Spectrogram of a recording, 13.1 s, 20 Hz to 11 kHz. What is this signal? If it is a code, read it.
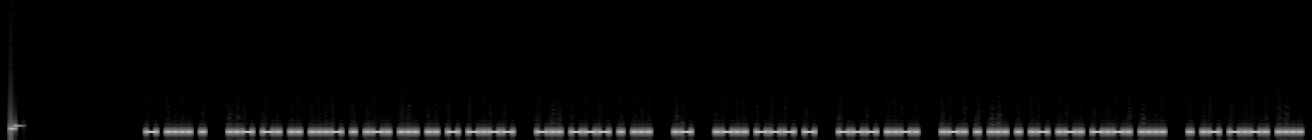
Morse code, heard as a keyed tone, about 36 wpm, 700 Hz. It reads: THE UNIVERSITY DOES A LOT OF RESEARCH EACH
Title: Sentences from Top 1000 Words - Review Part 4 - 35wpm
